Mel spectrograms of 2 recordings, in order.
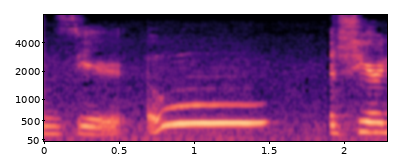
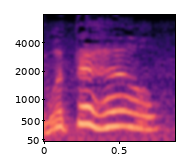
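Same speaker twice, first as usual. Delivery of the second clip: high-pitched mock outrage; emphatic; 10 semitones higher than usual. Imitating Islander who caught girls kissing her man, emphatic. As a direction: hit it hard, high and incredulous.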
